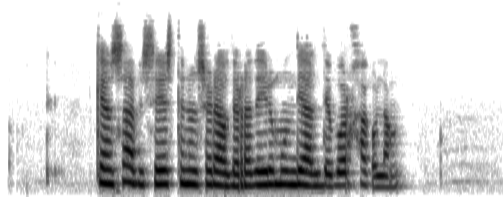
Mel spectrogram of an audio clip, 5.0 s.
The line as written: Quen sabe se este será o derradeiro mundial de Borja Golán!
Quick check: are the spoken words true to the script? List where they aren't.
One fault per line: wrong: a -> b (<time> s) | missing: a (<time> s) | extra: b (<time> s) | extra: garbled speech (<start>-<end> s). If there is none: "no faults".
extra: non (1.9 s)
